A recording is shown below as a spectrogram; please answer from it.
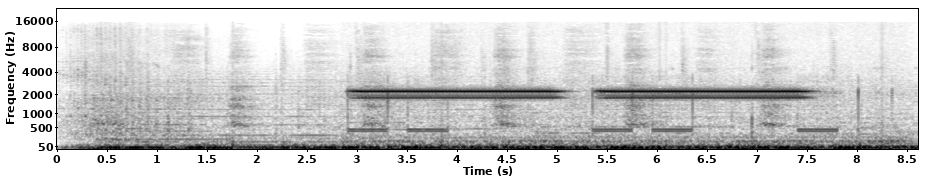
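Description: A telephone ringing tone heard over the line, the British double 'burr-burr' ring: two full rings and the start of a third as a call rings out unanswered, over steady background music.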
